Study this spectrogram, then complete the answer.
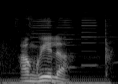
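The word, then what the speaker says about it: Anguilla: Anguila, pronounced exactly as you think.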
